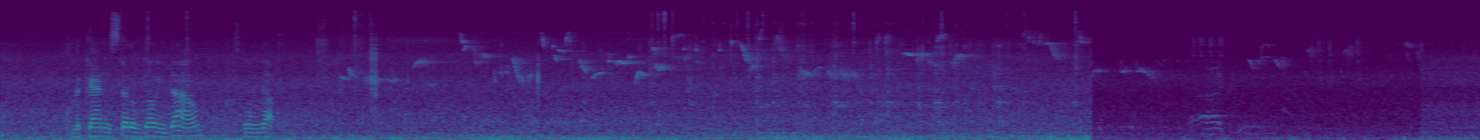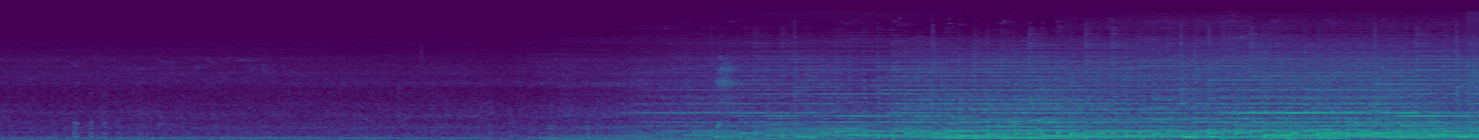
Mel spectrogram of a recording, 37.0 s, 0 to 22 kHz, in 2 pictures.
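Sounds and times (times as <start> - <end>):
car approaching: 0.0 - 13.7, 17.8 - 36.9
low outdoor rumble: 0.0 - 13.7, 17.8 - 36.9
small birds chirping: 4.0 - 18.4, 19.1 - 30.6.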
